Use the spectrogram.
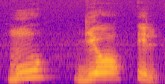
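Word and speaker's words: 목요일: এখানেও যে বাচ্চিমটা আছে এই বাচ্চিমটা ইয়ংয়ের জায়গায় চলে যাবে এবং গিউকের যা উচ্চারণটা ছিল অর্থাৎ অবস্থানভেদে যে উচ্চারণটা ছিল সেটাই উচ্চারণ হবে। অর্থাৎ গিউকটা এখন যদি মাঝে অর্থাৎ ইয়ংয়ের জায়গায় নিয়ে যাই তাহলে এখন উচ্চারণ হচ্ছে গ। এখানে হচ্ছে কি মু, আর এটা এখানে নিলে কি হচ্ছে গিও, মু গিও।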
